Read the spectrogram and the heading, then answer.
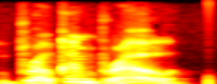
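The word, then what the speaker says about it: Brockenbrough: It's pronounced broken bro, rhymes with broken toe.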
